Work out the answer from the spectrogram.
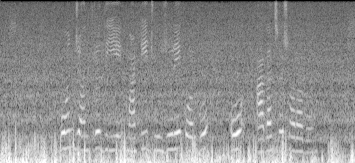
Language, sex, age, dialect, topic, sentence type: Bengali, female, 18-24, Jharkhandi, agriculture, question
